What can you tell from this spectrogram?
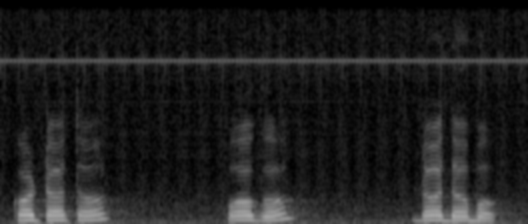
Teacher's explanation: व्यंजनाचा उच्चार करताना हवा अडवून जोरात बाहेर फेकली जाते, तेव्हा स्फोट होतो, म्हणून त्या स्फोटक व्यंजने असे म्हणतात.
